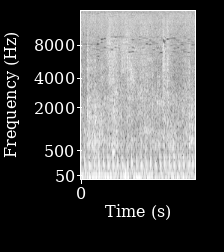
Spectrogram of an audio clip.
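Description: A pilot boat's engine drones steadily at a low pitch as the vessel comes up the river, a continuous throbbing hum that stays fairly loud and even throughout, with no voices over it.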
